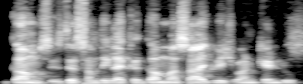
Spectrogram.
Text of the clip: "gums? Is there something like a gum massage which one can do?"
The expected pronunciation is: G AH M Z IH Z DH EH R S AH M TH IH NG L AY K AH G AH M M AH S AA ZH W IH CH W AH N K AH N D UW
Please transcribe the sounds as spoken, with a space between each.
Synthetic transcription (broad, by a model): G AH M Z IH Z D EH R S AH M T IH NG L AY K AH G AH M M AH S AA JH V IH CH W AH N K AH N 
